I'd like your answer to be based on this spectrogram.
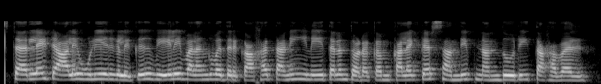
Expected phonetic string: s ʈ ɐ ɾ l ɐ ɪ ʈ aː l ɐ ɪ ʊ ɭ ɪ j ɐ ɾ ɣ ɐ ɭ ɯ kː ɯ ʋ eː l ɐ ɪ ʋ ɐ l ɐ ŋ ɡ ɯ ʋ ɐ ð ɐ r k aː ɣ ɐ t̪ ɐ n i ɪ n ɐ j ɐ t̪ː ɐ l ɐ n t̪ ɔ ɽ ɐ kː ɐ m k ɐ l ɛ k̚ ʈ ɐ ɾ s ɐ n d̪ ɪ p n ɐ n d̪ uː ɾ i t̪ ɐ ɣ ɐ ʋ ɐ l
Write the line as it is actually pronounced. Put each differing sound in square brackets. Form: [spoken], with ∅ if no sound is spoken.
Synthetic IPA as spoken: s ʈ ɐ ɾ l ɐ ɪ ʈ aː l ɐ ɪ ʊ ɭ ɪ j ɐ ɾ ɣ ɐ ɭ ɯ kː ɯ ʋ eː l ɐ ɪ ʋ ɐ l ɐ ŋ ɡ ɯ ʋ ɐ ð ɐ r k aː ɣ ɐ t̪ ɐ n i ɪ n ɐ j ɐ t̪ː ɐ l ɐ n t̪ ɔ ɽ ɐ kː ɐ m k ɐ l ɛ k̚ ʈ ɐ ɾ s ɐ n d̪ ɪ p n ɐ n d̪ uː ɾ i t̪ ɐ ɣ ɐ ʋ ɐ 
